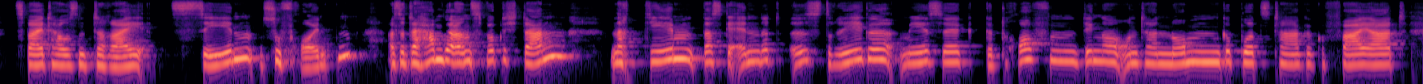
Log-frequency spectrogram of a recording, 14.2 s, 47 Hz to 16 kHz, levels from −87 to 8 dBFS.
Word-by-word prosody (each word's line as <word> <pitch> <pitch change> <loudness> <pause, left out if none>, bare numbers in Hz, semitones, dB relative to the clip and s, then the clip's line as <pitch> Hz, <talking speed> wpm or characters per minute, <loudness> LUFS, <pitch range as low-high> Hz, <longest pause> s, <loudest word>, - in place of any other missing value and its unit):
2013 180 - +1
zu 230 - -1
Freunden. 175 - -2 0.4
Also, 200 +1 -1
da 210 -1 +3
haben 255 +4 +5
wir 220 -4 +7
uns 215 0 -1
wirklich 240 0 -5
dann, 280 +12 +4 0.4
nachdem 225 +6 +2
das 220 0 -2
geendet 230 +4 -3
ist, 230 -1 -5
regelmäßig 220 -1 0 0.2
getroffen, 235 +5 -4
Dinge 230 -1 -1
unternommen, 205 +2 0
Geburtstage 210 -4 -2
gefeiert, 190 0 +1
215 Hz, 85 wpm, -23 LUFS, 190-235 Hz, 0.4 s, wir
